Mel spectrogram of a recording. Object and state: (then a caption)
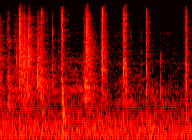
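Crispy baked chicken skin. Crispy baked chicken breast skin, broiled in the oven, is tapped repeatedly, giving a series of sharp, dry, typing-like clicks. The bright, crackly taps confirm the skin is crispy.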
